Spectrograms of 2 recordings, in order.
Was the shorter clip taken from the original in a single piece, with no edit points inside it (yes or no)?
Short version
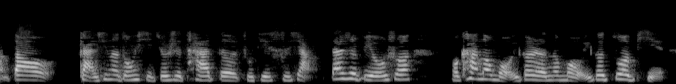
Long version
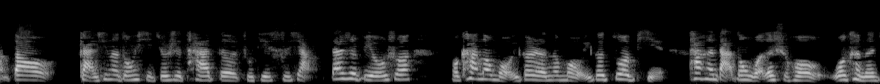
yes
